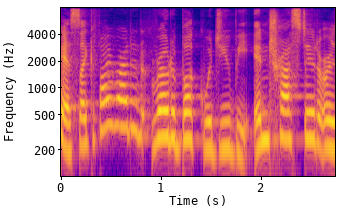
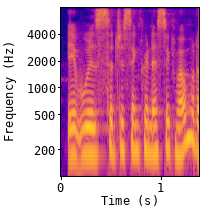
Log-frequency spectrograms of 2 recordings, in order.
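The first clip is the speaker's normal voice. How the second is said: normal talking voice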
